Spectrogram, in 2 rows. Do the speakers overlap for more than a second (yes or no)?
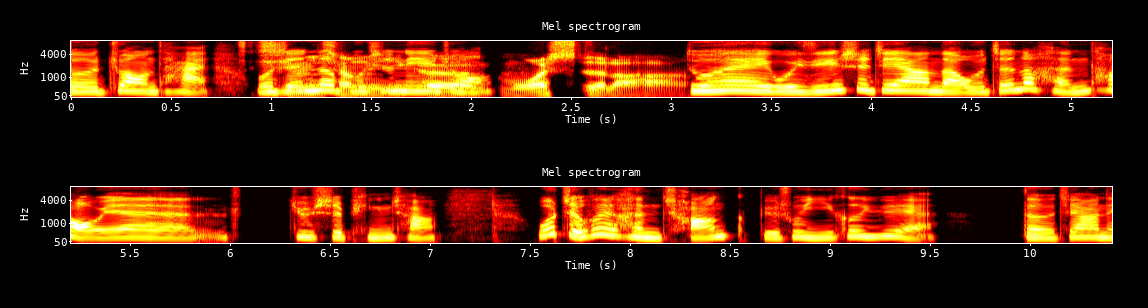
yes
